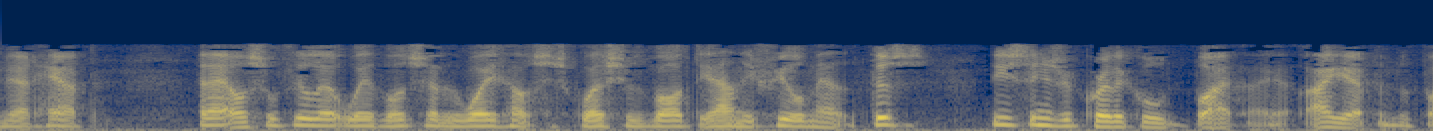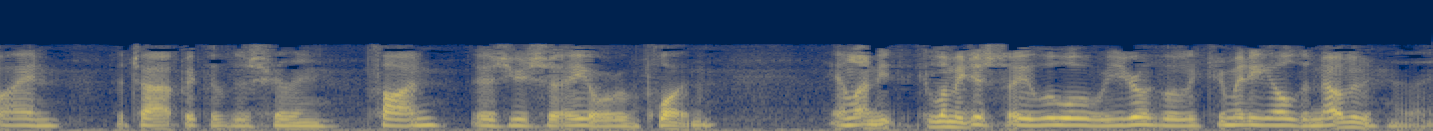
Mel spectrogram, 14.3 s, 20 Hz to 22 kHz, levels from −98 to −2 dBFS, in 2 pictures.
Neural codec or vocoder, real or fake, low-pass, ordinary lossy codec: autoencoder, 22.05 kHz, a latent of 192 numbers a frame, VITS, trained on many speakers; fake; 5.4 kHz; MP3, 24 kbps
